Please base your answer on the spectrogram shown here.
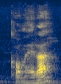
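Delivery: comerá with emphasis on rá; comerá, rising onto a strong rá; final-syllable stress. Shown as a demonstration. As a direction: punch the last syllable of comerá. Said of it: "stressing that very last syllable".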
